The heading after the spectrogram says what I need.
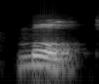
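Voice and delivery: "Mood" dropped softly in one beat; one syllable. Shown as a demonstration. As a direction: say "Mood" short, as a single syllable. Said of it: "Un solo golpe, una sola sílaba". ("Mood" de un solo golpe, suave)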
